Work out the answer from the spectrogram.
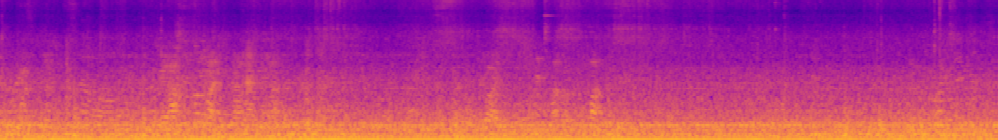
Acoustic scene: subway train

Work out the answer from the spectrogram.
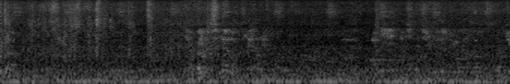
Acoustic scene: crowded indoor space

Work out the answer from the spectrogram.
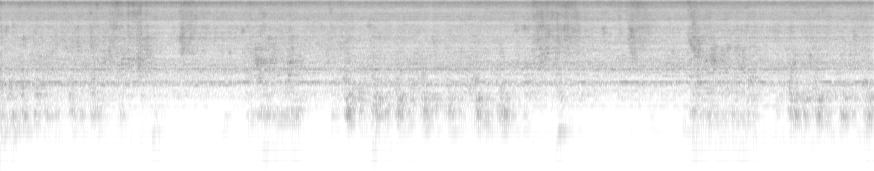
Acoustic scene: restroom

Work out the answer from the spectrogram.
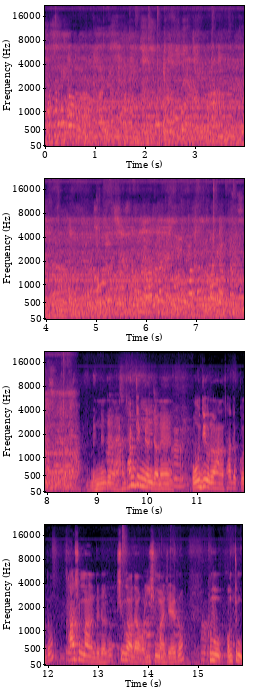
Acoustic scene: crowded indoor space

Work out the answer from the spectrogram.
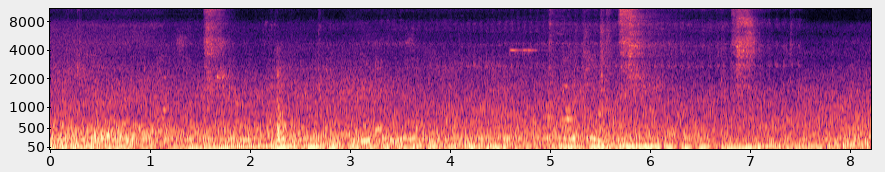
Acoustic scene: street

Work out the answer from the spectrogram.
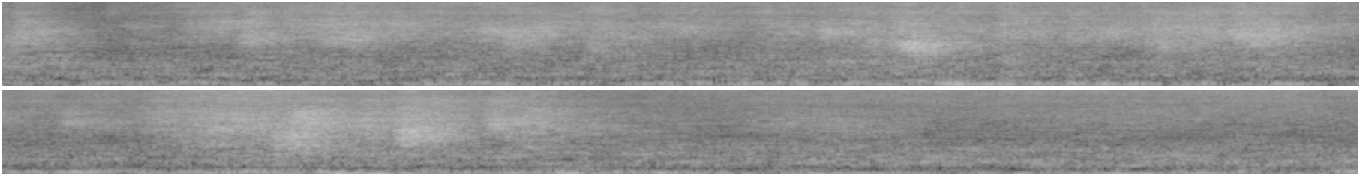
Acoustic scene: restroom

